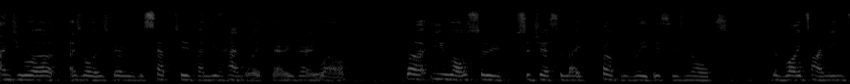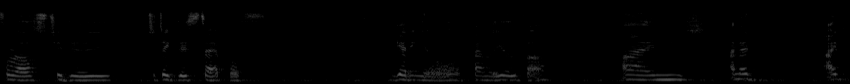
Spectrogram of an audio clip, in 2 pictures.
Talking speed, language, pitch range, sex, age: 150 wpm, English, 195-235 Hz, female, 30-49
